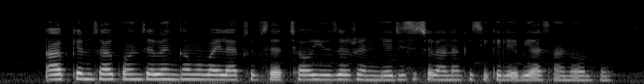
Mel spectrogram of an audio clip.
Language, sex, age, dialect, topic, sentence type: Hindi, female, 18-24, Hindustani Malvi Khadi Boli, banking, question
